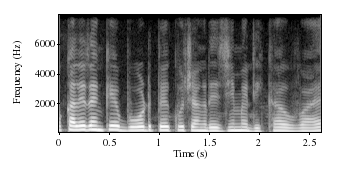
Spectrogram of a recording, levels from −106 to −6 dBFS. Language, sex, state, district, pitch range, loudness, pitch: Hindi, female, Haryana, Jhajjar, 210-245 Hz, -14 LUFS, 225 Hz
